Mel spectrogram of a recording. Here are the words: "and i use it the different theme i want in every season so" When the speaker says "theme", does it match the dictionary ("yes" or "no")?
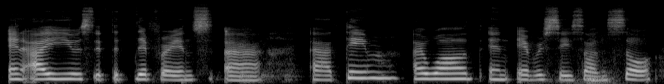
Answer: no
